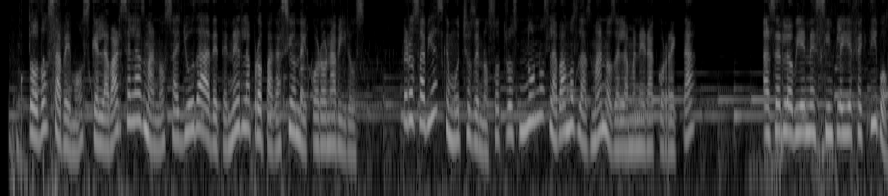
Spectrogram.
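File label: female, Latin American Spanish, narration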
